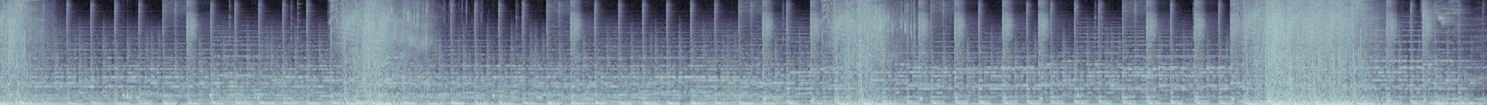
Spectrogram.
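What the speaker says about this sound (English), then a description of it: "we'll use a blasting charges first. And now, let the marker blasts commence!" Blasting charges going off in the sci-fi game Deep Sky Derelicts, three broad crashing bursts spaced several seconds apart over a dense, busy game soundtrack.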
